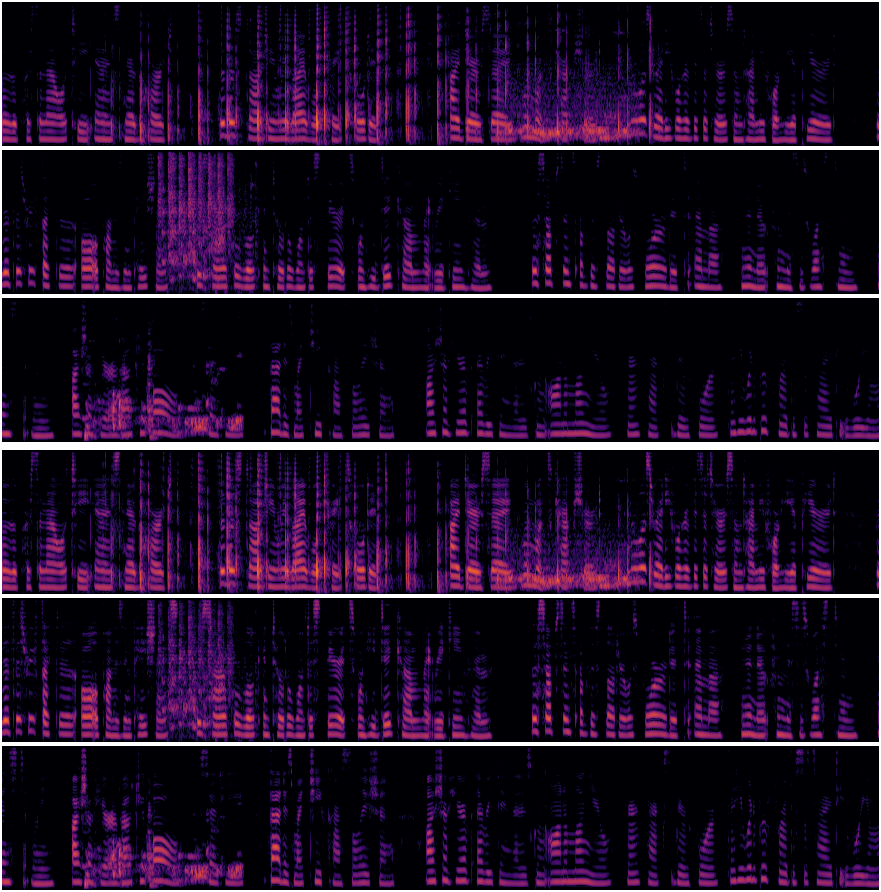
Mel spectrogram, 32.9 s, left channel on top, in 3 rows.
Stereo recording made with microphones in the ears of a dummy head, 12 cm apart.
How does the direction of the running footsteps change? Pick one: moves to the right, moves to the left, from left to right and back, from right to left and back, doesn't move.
moves to the left.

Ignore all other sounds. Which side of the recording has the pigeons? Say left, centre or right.
left.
